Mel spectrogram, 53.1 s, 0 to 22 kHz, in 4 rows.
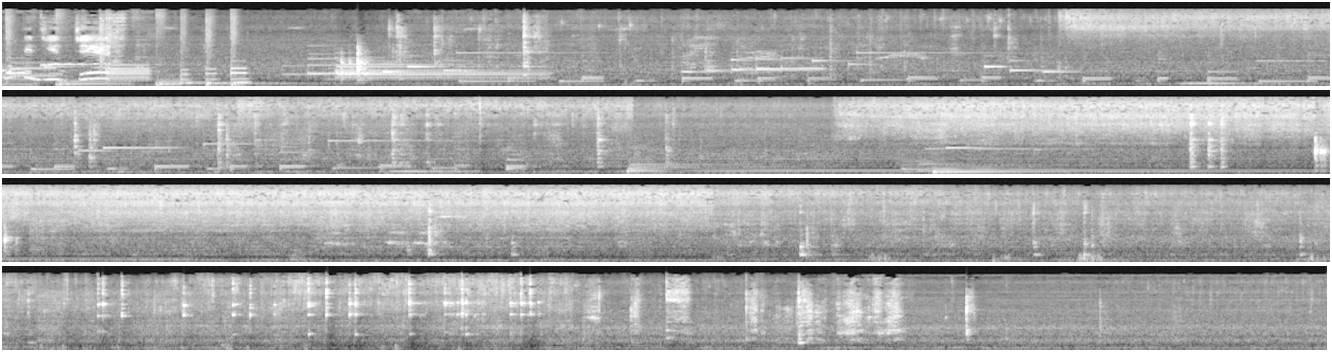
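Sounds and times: meat sizzling in a frying pan: 10.5s - 48.1s.

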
